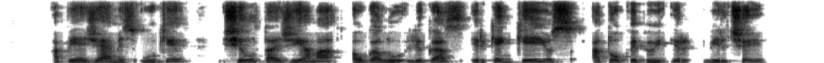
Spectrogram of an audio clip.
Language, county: Lithuanian, Šiauliai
